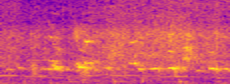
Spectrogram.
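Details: Four-week-old laying ducks, of unknown sex, with new feathers replacing their down and voices starting to change, peep and give rough, hoarse quacks, several voices overlapping in quick, uneven bursts, with a faint background hiss.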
